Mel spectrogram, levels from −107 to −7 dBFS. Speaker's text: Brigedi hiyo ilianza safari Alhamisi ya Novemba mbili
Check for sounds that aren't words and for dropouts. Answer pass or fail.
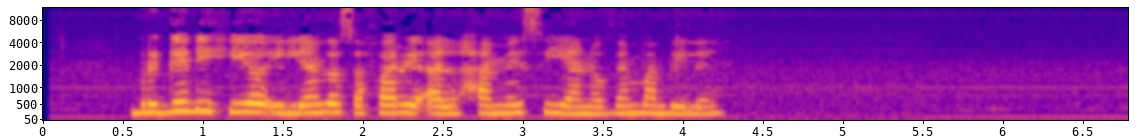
pass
